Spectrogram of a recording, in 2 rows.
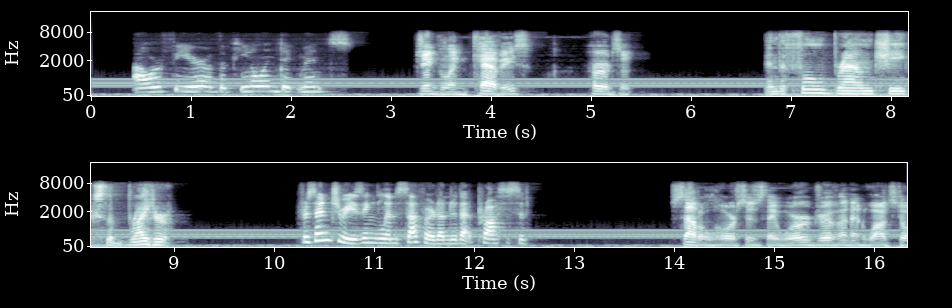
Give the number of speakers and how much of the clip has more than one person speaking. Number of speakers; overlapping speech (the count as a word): four, no overlap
